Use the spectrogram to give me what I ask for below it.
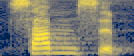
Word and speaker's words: Psalms: 푸살미, 이 푸살미에서 영어 성경에서 시편 할 때는 삼스, P가 이제 영어에서는 묵음이 돼서 삼스라고 하는 영어 성경에 PSALMS라고 하는 것이 저 푸살미에서 나온, 라틴어에서 나온 영어고요.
